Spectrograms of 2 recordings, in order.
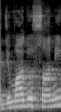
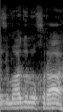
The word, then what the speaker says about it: جمادی الاخری: بھی کہا جاتا ہے۔ جمادی الثانی بھی کہتے ہیں، لیکن جو عربی کا تلفظ اور جو محاورہ ہے عربوں کا وہ جمادی الاخری ہے۔ یہ میں نے ربیع الاخر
